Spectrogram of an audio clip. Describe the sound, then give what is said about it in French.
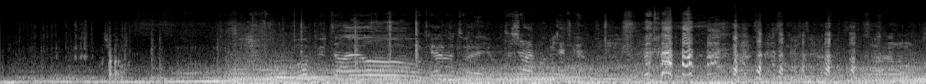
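Car engine revving with sport mode engaged, letting the throttle open more freely. A deep continuous rumble with a rising whine near the middle, followed by a run of short sharp bursts, all fairly loud. “T'as l'option sport, là. Donc, en fait, ça lâche les gaz, en fait, beaucoup plus.”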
